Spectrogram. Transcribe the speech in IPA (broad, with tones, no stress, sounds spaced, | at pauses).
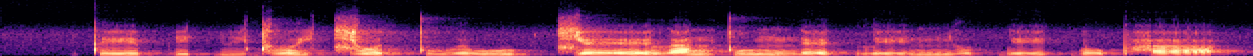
t̪ eː˧˥ p̚ ʔ i˥˨ t̚ ʋ i˩ d ɤː˥˨ j t͡ɕ ɤː˥˨ t̚ t̪ u˩ ə̯ ʋ uː˥˨ k̚ t͡ɕ ɛː˧˩ l a˥˨ n t̪ u˥˨ ŋ n ɛː˧˩ t̚ l eː˧˩ n ɲ ɤː˧ k̚ l eː˧˥ k̚ l o˧˩ pʰ a˧˩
